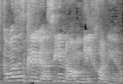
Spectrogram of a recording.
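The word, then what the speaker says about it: Mjolnir: que nunca sé pronunciarlo mil jir Cómo se escribe así no milier o algo así escribe m j o L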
